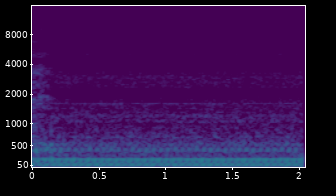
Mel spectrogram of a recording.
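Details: 2008 Volvo XC70 idling in drive or reverse with foot on brake: heavy rapid low thumping knock under the hood that disappears when the foot comes off the brake.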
